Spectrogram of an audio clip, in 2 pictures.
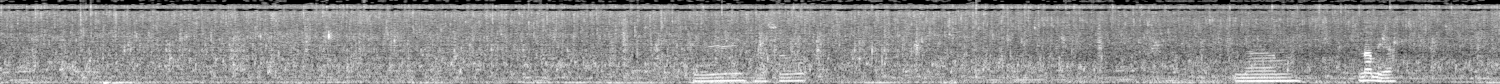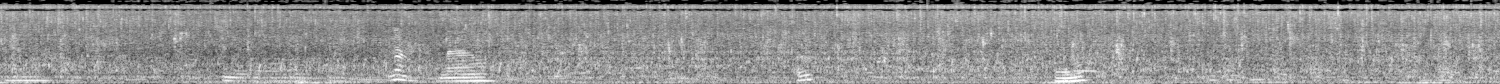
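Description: Shallow water splashes and sloshes as hands and feet move through it.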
